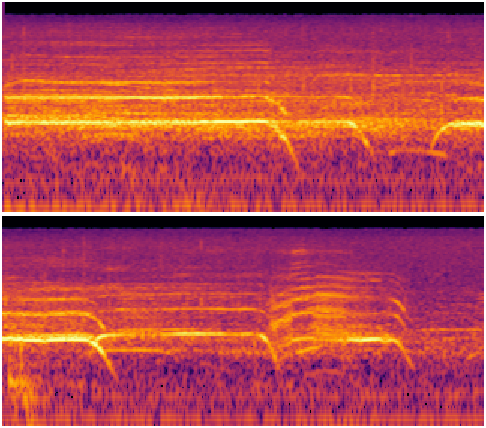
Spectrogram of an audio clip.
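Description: Electric guitar holding a single high note three times, each sliding up into a steady pitch and dropping away at the end. The first is held about two seconds, the second about one, and the third is shorter, with no band playing underneath.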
